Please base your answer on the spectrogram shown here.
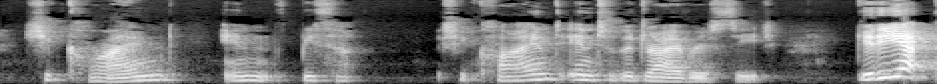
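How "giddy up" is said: loud, higher giddy up; Grandma driving the gold coach; shouted giddy up. A narrator's reading. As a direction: yell it to spur the horses. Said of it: "she cried".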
